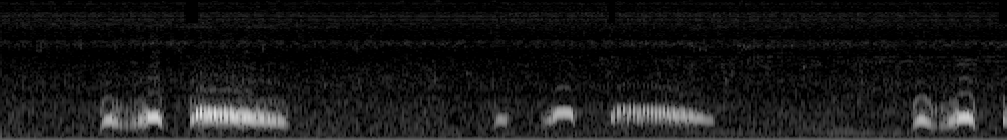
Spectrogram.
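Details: Spotted dove decoy bird calling to challenge and lure rival males for trapping: low cooing phrases, each a short double note followed by a long drawn-out coo, repeated about every two seconds, quiet background.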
